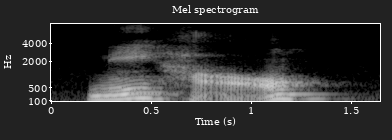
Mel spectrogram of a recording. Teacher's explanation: So the 你 becomes the second tone.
